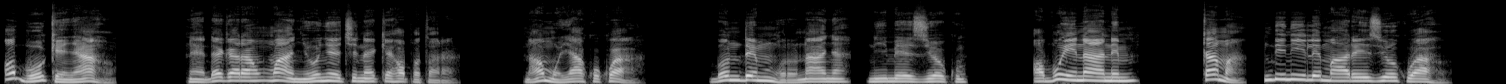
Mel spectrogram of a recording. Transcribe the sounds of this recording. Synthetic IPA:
ɔ˦bʊ˨o˦ke˨ɲa˦a˦ɦʊ̰˨ | ne˨de˦ɡa˦ɾa˦ŋʷa˦˨ɲɪ˨o˦ɲe˦˨t͡ʃi˦ne˦ke˦ɦɔ˦pʊ˨ta̰˨ɾa̰˨ | na˨ɔ˦mʊ˨ja˦a˦kʷʊ˦kʷa̰˦˨ | bʊ˨n̩˦dɪ˦m̩˦ɦʊ˨ɾʊ˨na˦ɲa˦ni˦me˦e˦zi˦o˦kʷu˦ | ɔ˨bʊ˦ɣɪ˦na˦˨nɪ˦m̩˦ | ka˦ma̰˨n̩˦dɪ˦niː˦le˦m̩˦a˦˨ɾe˦zi˦o˦kʷu˦a˦ɦʊ̰˨

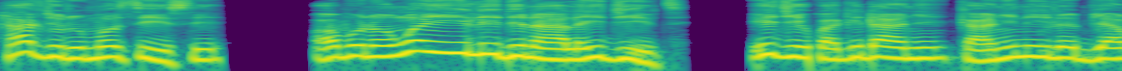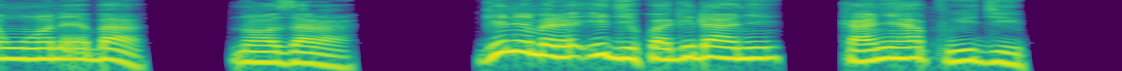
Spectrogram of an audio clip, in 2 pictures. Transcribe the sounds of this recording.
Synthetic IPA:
ha˦d͡ʒu˨ɾu˨mo˦si˨si˦ | ɔ˦bʊ˨no˨ŋʷe˦ɣi˦li˦dɪ˨na˨la˨˦i˦d͡ʒi˨p̚t | i˦d͡ʒi˨p̚kʷa˨ɡɪ˦da˦a˨ɲɪ˦ka˨ɲɪ˦niː˦le˦bja˦ŋʷ˦ɔ˦ne˦ba˦˨ | nɔ˨za˨ɾa̰˨ | ɡɪ˦nɪ˦me˨ɾe˨ʔi˦d͡ʒi˨p̚kʷa˨ɡɪ˦da˦a˨ɲɪ˦ | ka˨ɲɪ˦ɦa˦pʊ˨i˦d͡ʒi˨p̚t

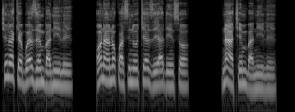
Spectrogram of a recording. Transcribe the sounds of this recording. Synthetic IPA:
t͡ʃi˦ne˦ke˨bʊ˨e˦ze˨m̩˦ba˨niː˦le˦ | ɔ˦na˨a˨˦nʊ˦kʷa˨sɪ˦no˦t͡ʃe˦ze˨ja˦dɪ˨n̩˦sɔ˦ | na˦˨a˨t͡ʃɪ˦m̩˦ba˨niː˦le˦

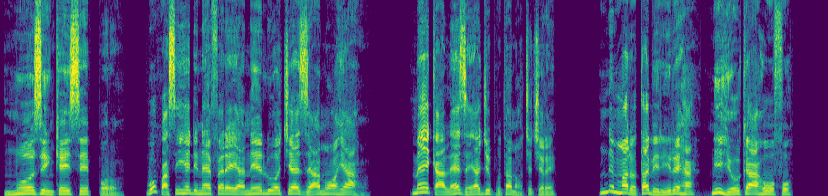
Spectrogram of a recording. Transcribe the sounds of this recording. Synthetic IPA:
m̩˨mu˦o˦zi˦ŋ̩˨ke˦i˦si˦pʊ˨ɾʊ̰˨ | wʊ˦kʷa˨si˦ɦe˦dɪ˨ne˦fe˦ɾe˦ja˦ne˦lu˦o˦t͡ʃi˦e˦ze˨a˦nʊ˦ɔ˦ɦja˦ɦʊ̰˨ | meː˦ka˨a˨le˨˦ze˨ja˦d͡ʒu˦pu˨ta˦nɔ̰˨t͡ʃɪ˦t͡ʃɪ˨ɾɪ˦ | n̩˦dɪ˦m̩˦ma˦dʊ˨ta˦bi˨ɾi˨˦ɾe˦ɦa˦ | ni˦ɦi˨o˦ke˦a˦ɦʊ˦ʊ˦fʊ˦

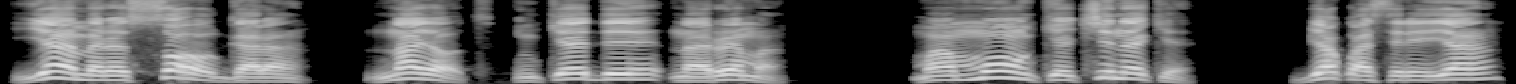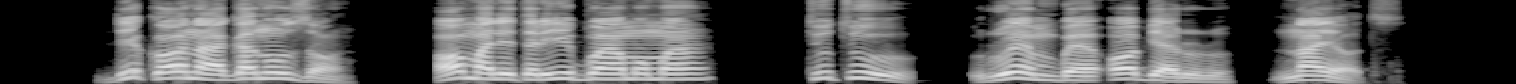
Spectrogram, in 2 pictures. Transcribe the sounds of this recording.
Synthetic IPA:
ja˦e˨me˨ɾe˨sɔ˦˨lɡa˨ɾa̰˨ | na˦jɔ˨tŋ̩˨ke˦dɪ˦na˨ɾe˦ma̰˨ | ma˨m˦ɔ˦ŋ̩˨ke˨t͡ʃi˦ne˦kḛ˨ | bja˦kʷa˨sɪ˨ɾɪ˨ja˦ | dɪ˦kɔ˦na˨a˨ɡa˦nʊ˦zɔ̰˨ | ɔ˦ma˨li˨te˨ɾi˦bu˦a˦mʊ˦ma˦ | tu˦tu˦ | ɾu˨e˦ŋ͡m̩˨ɡ͡be˨ʔɔ˦bja˨ɾu˨ɾṵ˨ | na˦jɔ̰˨t

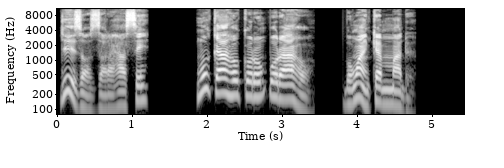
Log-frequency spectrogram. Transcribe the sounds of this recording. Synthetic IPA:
d͡ʒi˦˨z̬ɔ˨sza˨ɾa̰˨ɦa˦sɪ˦ | ŋʷʊ˦ka˦a˦ɦʊ˨kʊ˦ɾʊ˨ŋ͡m̩˦k͡pʊ˦ɾʊ˨a˦ɦʊ̰˨ | bʊ˨ŋʷa˦ŋ̩˨ke˦m̩˦ma˦dʊ̰˨

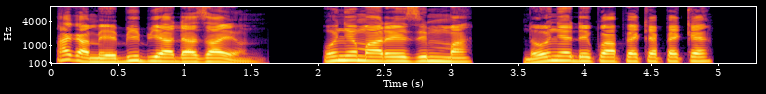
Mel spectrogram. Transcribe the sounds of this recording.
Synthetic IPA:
a˦ɡa˨m̩˨e˨bi˦bi˦a˨da˨za˦jɔ̰˨n̩˨ | o˦ɲe˦ma˨ɾe˦zi˦m̩˦ma˦ | n˨o˦ɲe˦dɪ˨kʷa˦pe˦ke˦pe˦ke˦

